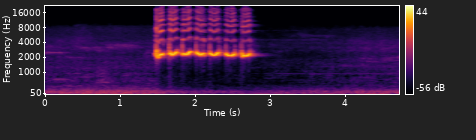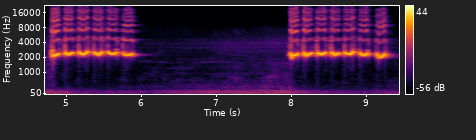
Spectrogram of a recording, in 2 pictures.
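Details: Three evenly spaced phrases from an orange-headed thrush, each about six clear, repeated whistled notes at steady pitch, used as a morning and evening lure so birds sing more; soft low hum between phrases.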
